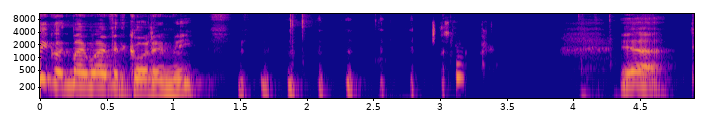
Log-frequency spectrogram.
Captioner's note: Ketawa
